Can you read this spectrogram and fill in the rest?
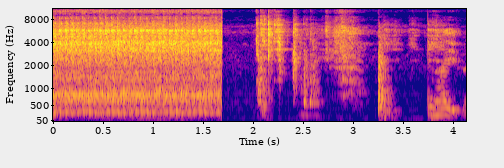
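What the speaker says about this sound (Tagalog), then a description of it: "Tire changing machine." A tire changing machine works on a tubeless scooter tire for a Honda Beat, giving a loud steady motor whir that stops abruptly, followed by irregular clanks and short mechanical bursts.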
